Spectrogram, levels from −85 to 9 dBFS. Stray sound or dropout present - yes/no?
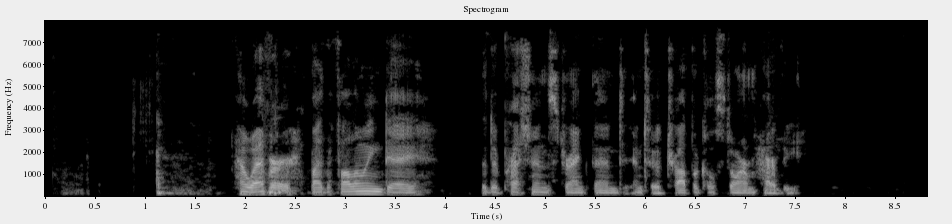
no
